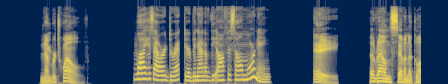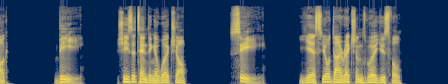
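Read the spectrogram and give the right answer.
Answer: B: She's attending a workshop.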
